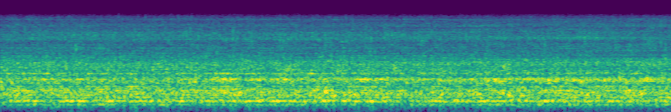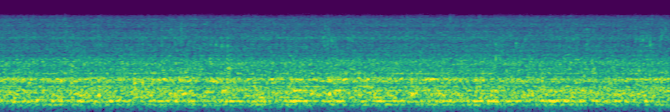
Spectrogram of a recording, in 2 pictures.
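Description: Water running steadily from a bathtub tap into the tub.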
